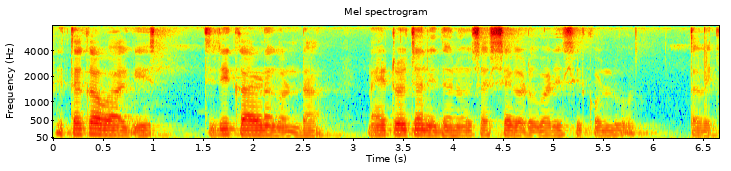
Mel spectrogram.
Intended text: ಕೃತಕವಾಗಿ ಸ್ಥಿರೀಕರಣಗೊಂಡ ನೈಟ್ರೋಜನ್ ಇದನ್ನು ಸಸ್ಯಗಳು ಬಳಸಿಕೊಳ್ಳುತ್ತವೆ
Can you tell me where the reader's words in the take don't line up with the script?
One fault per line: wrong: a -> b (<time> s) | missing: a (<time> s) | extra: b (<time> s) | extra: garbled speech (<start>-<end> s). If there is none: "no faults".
no faults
